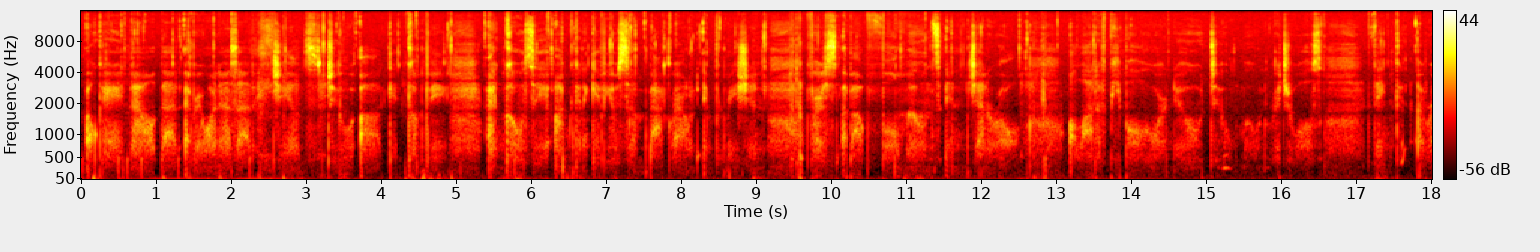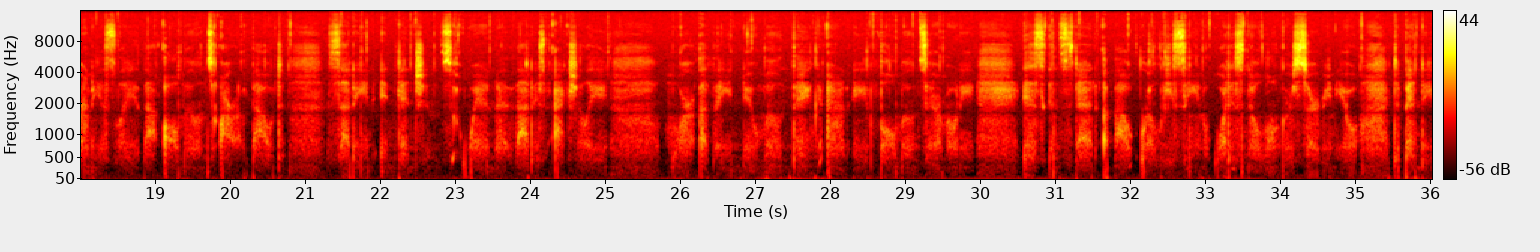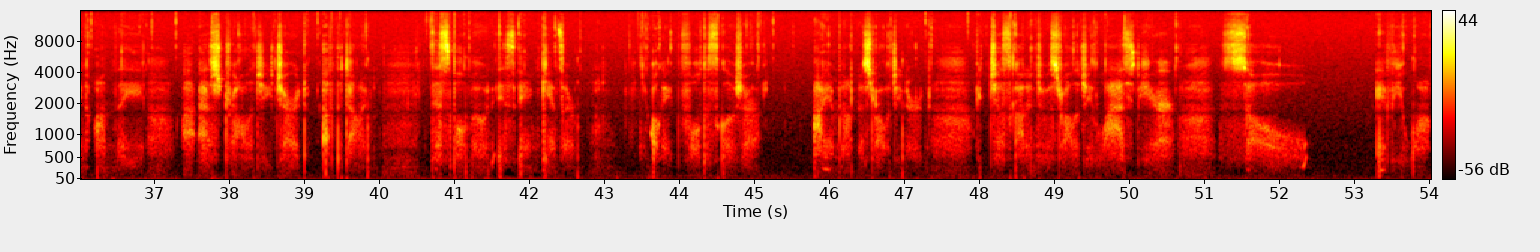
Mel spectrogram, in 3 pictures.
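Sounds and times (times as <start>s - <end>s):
woman whispering: 0.0s - 25.1s, 25.7s - 42.8s, 43.4s - 45.2s, 45.8s - 52.4s, 53.3s - 54.0s.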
